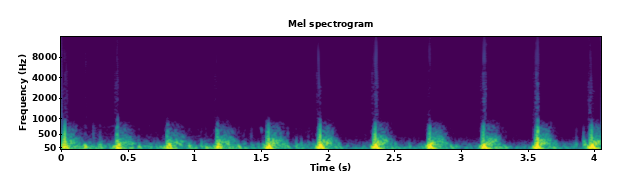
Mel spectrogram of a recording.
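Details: Dog with myxomatous mitral valve disease (endocardiosis) and a mitral regurgitation murmur, graded on a I–VI scale: a rapid, regular heartbeat of about 150 a minute with a whooshing murmur filling the gap between beats.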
